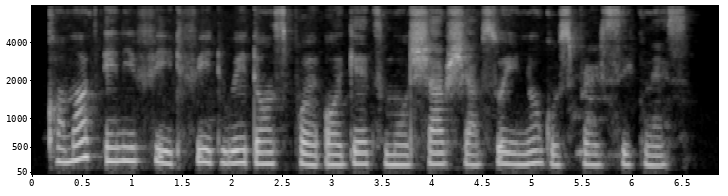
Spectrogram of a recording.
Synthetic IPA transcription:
kʰɔmatɛnifidfidwedɔ̃nspʰɔɪlʔɔɡɛtmɔʃapʃapsojinoɡospɹɛdsiknɛs

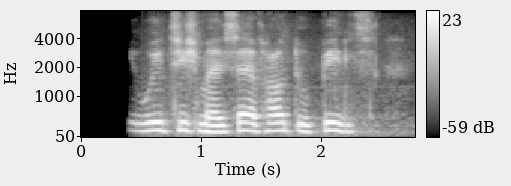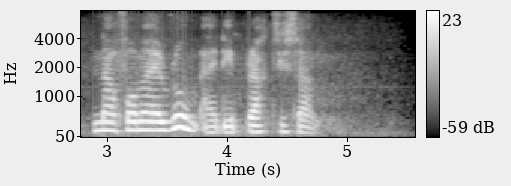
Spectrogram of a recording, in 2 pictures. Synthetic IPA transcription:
iwetit͡ʃmaɪsɛlfɦaʊtupĩnt | nafɔmaɪɹũmʔa̰ɪdepɹak̚tishãm

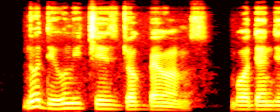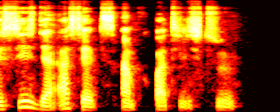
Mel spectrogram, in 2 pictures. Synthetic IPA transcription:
nodeõnlit͡ʃẽsd͡ʒɔɡ̚bɛɹɔ̃ns | bɔt̚dɛ̃ndesizdɛa̰ʔa̰sɛtsãnpɹɔpa̰tʰḭz̥tʰu

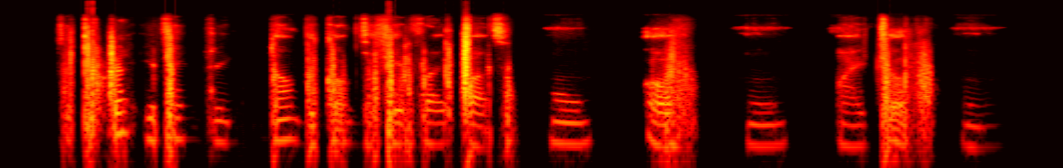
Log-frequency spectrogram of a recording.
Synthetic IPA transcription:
tʰopɹipɛʔitʰĩndɹĩŋk | dɔ̃nbikʰɔ̰̃mdifefɹaɪpat | hũm | ɔv | hũm | maɪd͡ʒɔ̰bhũm

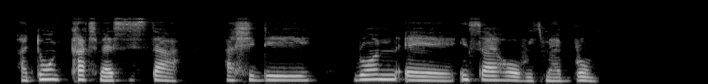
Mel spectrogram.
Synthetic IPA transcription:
adõnkʰat͡ʃmaɪsista | aʃide | ɹɔ̃nɛĩnsaɪd̚ɦɔwiðmaɪbɹũm

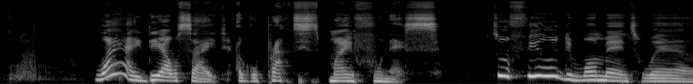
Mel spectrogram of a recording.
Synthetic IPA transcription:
wãaɪdeaʊtsaɪdaɪɡopʰɹak̚tʰi̥smãɪ̃nfulnɛ̰s | tʰufildəmomɛ̃ntwɛ

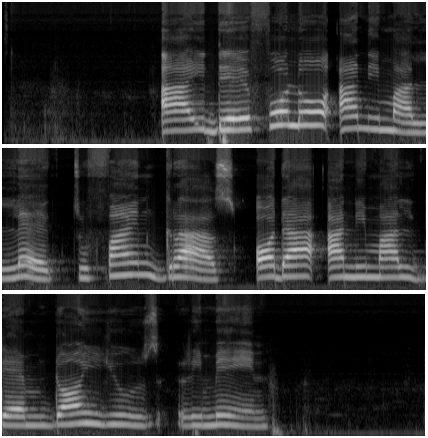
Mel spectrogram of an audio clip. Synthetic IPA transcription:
ajdefɔloanimalːɛɡ̚tufãɪ̃nɡɹas | ɔdaanimaldɛ̃mdɔ̃njuzɹimẽn

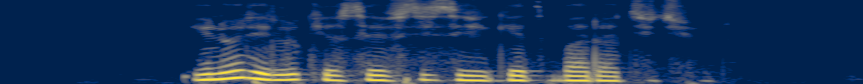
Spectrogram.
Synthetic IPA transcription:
junodelukʰjɔsɛlfsĩsejuɡɛtbadatʰitʰjud̥

